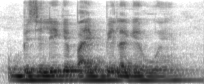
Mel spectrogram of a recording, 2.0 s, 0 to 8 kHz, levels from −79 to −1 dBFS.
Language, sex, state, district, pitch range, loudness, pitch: Hindi, male, Chhattisgarh, Balrampur, 95-100 Hz, -13 LUFS, 95 Hz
